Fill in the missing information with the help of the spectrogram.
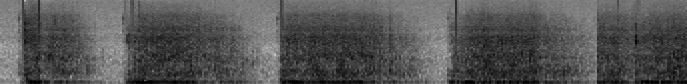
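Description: Food processor pulsing hot, chunky peach barbecue sauce: five short runs of the motor and blade, each starting suddenly and running about a second, with the sauce churning in the bowl.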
